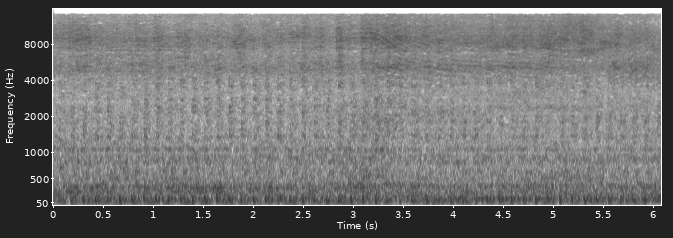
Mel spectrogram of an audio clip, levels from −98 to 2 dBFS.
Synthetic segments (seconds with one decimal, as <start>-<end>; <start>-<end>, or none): 3.6-6.1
